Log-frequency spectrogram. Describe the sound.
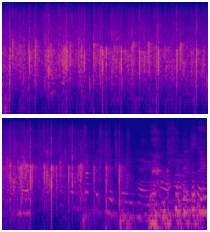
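An audience at a panel discussion breaks into a sustained round of applause, dense overlapping claps holding steady for several seconds before thinning out as a few voices begin to talk at the end.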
